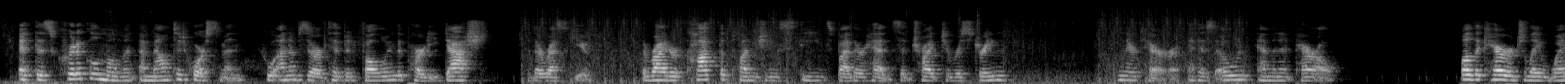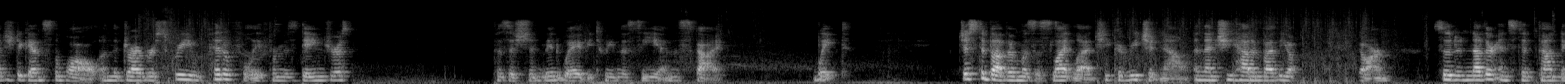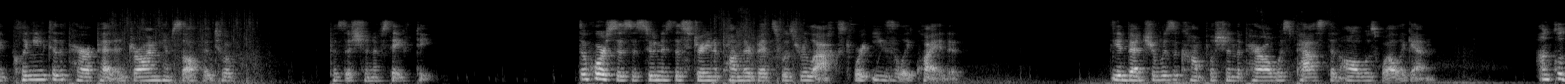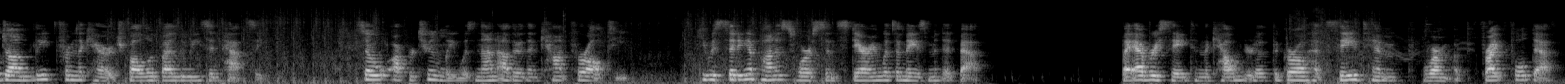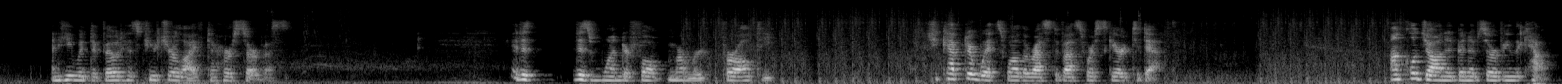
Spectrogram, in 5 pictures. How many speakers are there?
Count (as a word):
one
